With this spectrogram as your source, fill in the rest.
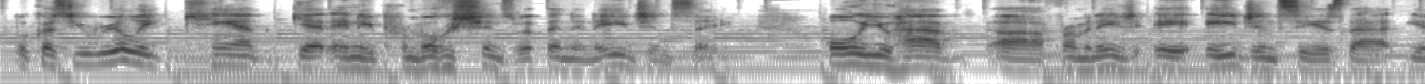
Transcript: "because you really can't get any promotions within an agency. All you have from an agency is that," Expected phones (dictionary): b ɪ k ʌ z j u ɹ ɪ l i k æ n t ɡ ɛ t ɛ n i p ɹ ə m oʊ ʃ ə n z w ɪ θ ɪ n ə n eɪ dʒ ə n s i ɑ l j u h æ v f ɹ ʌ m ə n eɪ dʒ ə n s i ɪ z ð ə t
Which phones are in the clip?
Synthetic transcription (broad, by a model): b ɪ k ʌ z j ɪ ɹ ɪ l i k æ n ɡ ɛ t ɛ n i p ɹ ə m oʊ ʃ ə n z w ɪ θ ɪ n ə n eɪ dʒ ə n s i ɑ l j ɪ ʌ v f ɹ ʌ m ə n eɪ dʒ ə n s i ɪ z ð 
